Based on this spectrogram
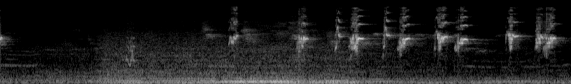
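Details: Javan myna singing at all hours, loud enough to set other birds calling: after a quiet start, sharp squeaky notes repeat roughly once a second, often in pairs, growing louder.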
